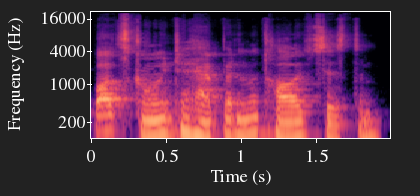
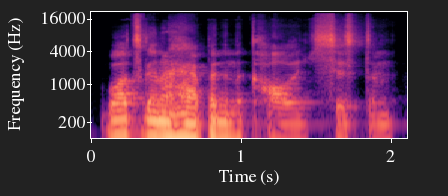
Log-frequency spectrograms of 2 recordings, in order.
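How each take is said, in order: First: Going to is said as two separate words. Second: Going to is run together quickly as gonna. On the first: "Também pode ser what's going to happen" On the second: "Quando eu pego going to e conecto, vira gonna na pronúncia... tem que falar rápido"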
